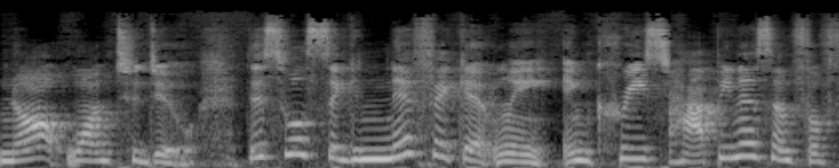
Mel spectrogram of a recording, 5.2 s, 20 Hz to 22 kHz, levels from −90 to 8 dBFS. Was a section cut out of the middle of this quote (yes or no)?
yes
